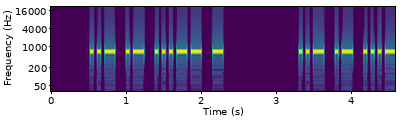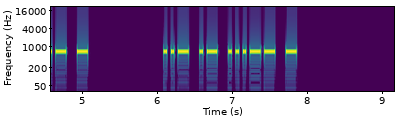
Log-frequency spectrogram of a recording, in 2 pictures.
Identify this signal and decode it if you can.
Morse code, heard as a keyed tone, about 25 wpm, 700 Hz. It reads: UA3T UA3T UA3T
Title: DXCC-100 Call Signs - 4 Characters - Repeated 3x - 25wpm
